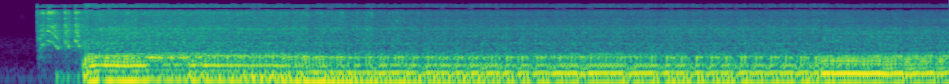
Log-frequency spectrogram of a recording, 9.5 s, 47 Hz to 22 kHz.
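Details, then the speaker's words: 2009 Suzuki GSX-R 750 that would not stay running, after fuel pump reinstalled and tank refilled: fires first crank with no hesitation and settles to steady even idle. "she sounds like a brand new bike girl there was absolutely no hesitation it started up right away"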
